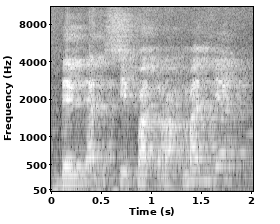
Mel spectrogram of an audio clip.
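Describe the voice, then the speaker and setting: A man's voice: high-pitched, slow. Man preaching in an echoey hall. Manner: jokey, animated, builds to loud emphatic peaks. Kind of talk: humorous sermon at a religious gathering. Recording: echoey hall with background noise.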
